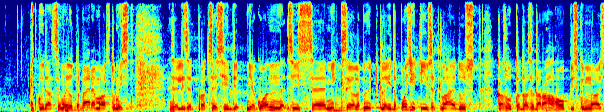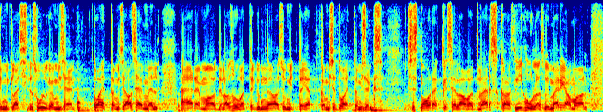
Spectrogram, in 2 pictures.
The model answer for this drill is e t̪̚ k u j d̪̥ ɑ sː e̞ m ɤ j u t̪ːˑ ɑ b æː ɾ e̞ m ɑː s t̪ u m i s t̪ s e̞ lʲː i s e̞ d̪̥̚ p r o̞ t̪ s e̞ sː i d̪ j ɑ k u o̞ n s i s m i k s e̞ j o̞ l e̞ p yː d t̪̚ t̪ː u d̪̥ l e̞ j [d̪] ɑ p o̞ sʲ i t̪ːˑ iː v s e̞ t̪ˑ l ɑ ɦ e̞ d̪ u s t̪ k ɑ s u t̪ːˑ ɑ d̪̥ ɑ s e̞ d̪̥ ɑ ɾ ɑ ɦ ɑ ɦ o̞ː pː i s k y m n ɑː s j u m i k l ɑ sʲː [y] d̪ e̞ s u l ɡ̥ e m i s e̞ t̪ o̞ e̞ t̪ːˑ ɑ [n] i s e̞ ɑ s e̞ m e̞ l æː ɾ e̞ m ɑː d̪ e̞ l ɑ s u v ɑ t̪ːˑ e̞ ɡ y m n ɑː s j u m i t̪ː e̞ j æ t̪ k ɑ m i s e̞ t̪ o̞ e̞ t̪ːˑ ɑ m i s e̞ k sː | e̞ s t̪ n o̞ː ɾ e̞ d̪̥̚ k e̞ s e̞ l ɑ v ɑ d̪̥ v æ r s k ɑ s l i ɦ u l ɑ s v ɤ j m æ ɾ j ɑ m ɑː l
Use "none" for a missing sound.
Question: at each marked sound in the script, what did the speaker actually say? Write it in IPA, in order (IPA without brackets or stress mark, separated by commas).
d̪, i, m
